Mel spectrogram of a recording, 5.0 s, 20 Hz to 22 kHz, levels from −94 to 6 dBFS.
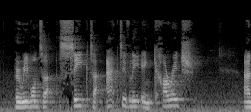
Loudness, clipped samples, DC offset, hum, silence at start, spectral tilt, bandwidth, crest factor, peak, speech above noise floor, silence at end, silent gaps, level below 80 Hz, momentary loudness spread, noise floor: -30 LUFS; under 0.1%; under 0.1%; none; 0 s; -5 dB/octave; 11.5 kHz; 20 dB; -10 dBFS; 20 dB; 0 s; none; -50 dBFS; 9 LU; -50 dBFS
